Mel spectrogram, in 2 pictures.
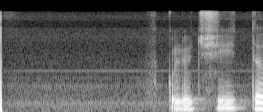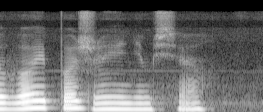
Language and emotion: Russian, sad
